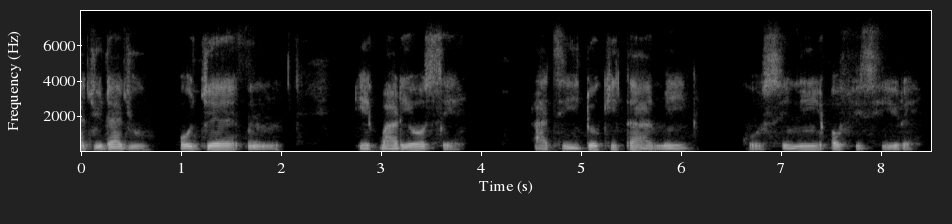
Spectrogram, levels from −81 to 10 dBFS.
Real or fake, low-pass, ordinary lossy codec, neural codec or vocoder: real; 7.2 kHz; Opus, 24 kbps; none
